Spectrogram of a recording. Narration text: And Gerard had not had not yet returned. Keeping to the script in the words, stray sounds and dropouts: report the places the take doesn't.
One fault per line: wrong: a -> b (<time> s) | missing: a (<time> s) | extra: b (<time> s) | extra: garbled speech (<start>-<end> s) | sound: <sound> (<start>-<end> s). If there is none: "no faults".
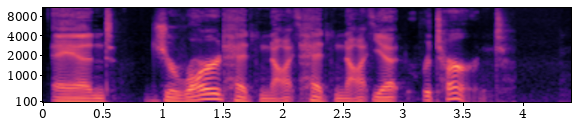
no faults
